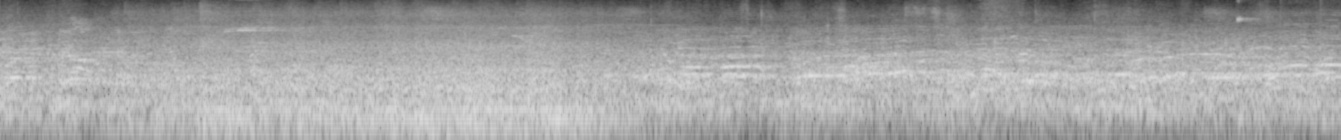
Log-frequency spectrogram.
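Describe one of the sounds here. Many men and women talk and call out outdoors.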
